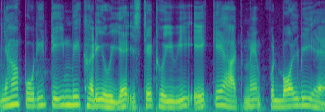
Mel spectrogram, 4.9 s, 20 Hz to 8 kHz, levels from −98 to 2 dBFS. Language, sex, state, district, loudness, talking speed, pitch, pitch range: Hindi, male, Uttar Pradesh, Ghazipur, -18 LUFS, 210 wpm, 130 Hz, 115-140 Hz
